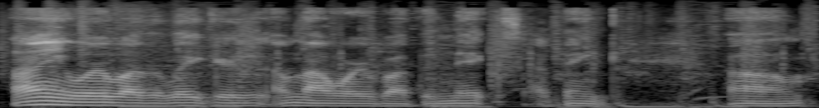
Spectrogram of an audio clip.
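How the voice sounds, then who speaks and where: Man, sports podcast co-host, low voice, relaxed, laughs easily. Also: brisk. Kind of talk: casual sports chat.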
